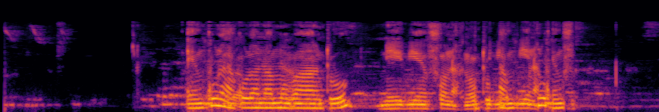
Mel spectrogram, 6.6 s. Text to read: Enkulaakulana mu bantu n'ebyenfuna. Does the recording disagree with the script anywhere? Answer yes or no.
yes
